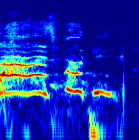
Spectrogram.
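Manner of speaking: very high, shouted scream. Speaker recalls their first phone conversation, reenacting a scream. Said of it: "I was screaming on the phone".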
